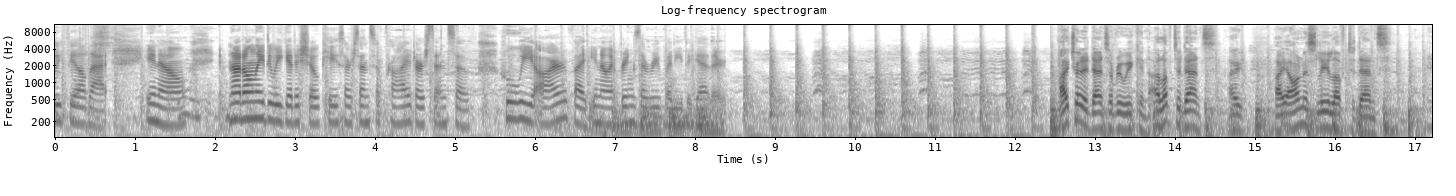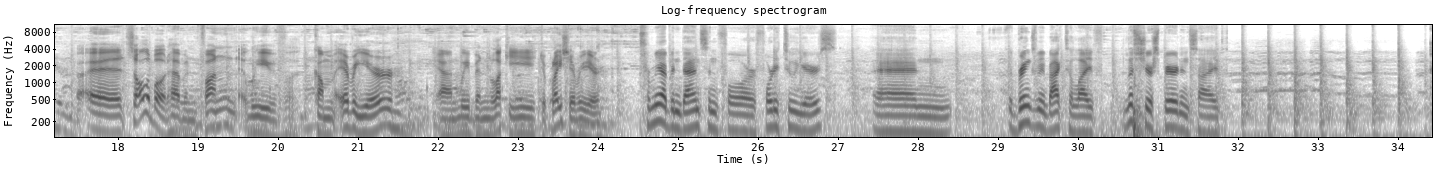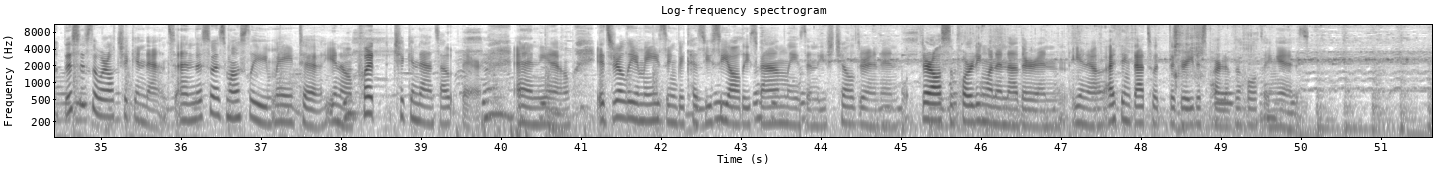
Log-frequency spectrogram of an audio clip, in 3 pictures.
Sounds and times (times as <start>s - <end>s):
Speech: 0.0s - 8.4s, 12.6s - 16.7s, 17.4s - 26.9s, 27.5s - 28.4s, 29.2s - 31.8s, 34.4s - 50.1s
Music: 0.0s - 51.6s.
